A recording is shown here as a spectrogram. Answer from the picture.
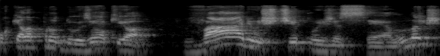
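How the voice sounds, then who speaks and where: Audible room echo surrounds a man with a Brazilian accent. He speaks at a fairly slow pace. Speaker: biology teacher. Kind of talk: lecture.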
